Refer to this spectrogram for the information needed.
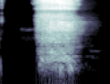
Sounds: Sniff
